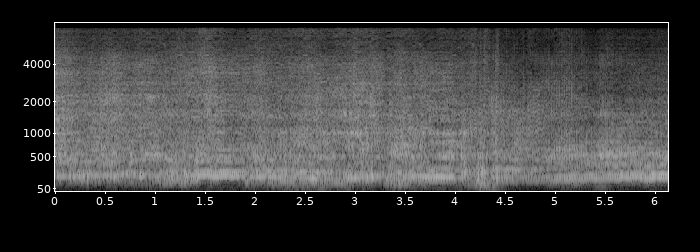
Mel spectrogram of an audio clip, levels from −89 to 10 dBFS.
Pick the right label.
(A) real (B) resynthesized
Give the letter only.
B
